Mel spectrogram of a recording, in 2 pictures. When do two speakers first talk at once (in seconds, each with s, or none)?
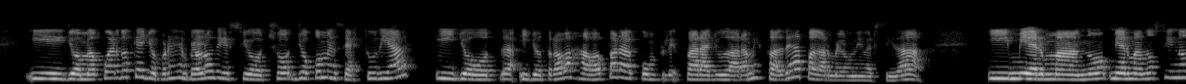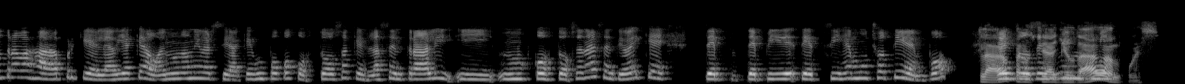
21.8 s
